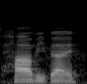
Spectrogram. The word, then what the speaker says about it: Hervey Bay: is just queensland but we pronounce herbie bae as harvey bay the famous herbie bell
